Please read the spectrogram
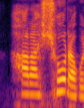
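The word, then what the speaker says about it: хорошо: 오픈도라고 쓰고 아크노라고 읽습니다 좋아라는 단어는 호러쇼라고 쓰고 하라쇼라고 읽습니다 언어라는 단어는 야식이라고 쓰고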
